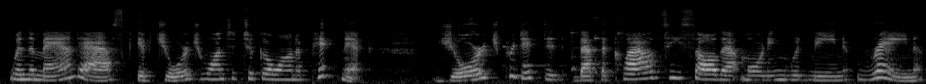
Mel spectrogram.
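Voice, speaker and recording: A woman, a preschool teacher, reading a picture book aloud to children in a slow, expressive storytelling voice. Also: medium pitch.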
